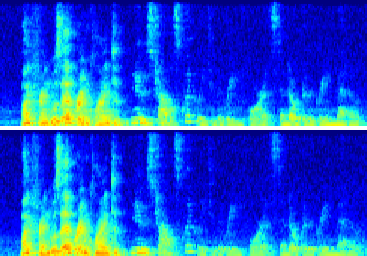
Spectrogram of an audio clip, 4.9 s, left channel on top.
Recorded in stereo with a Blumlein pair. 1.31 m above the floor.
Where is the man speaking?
65° right, 0.9 m.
